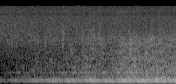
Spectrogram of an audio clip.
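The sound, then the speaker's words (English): A car motor runs as the car pulls out into the street, a steady low engine hum with a tonal drone that grows slightly louder. “Frank started the motor, and we pulled out into the street.”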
